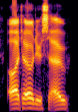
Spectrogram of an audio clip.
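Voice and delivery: rude, impolite, loud and slow delivery. Narrator reads Gordon speaking to Edward after Edward fails to pull the train, rude. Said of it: "said Gordon rudely".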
